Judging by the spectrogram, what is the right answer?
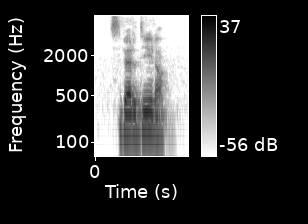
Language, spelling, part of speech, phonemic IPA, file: Moroccan Arabic, سبرديلة, noun, /sbar.diː.la/, LL-Q56426 (ary)-سبرديلة.wav
- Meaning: sneakers, creps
